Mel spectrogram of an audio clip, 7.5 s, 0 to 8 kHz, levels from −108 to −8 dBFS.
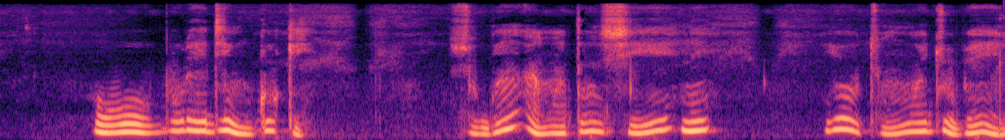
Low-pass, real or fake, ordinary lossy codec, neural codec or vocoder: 7.2 kHz; real; AAC, 48 kbps; none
